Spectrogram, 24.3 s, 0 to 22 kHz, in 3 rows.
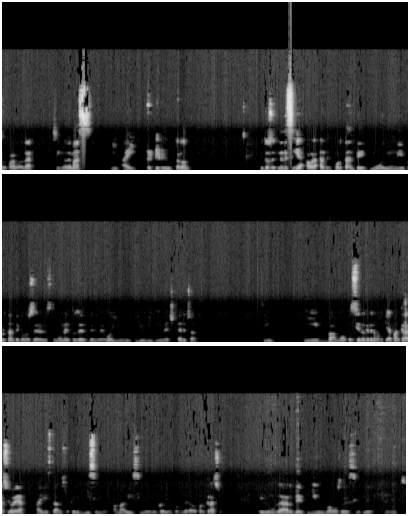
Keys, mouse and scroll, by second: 0.4 ctrl+shift+s, 1.8 KP_Add, 2.3 KP_Enter, 4.6-5.0 scroll down 2, 5.4-5.8 scroll up 2, 6.0 click, 6.9 middle click, 8.0 click, 12.7 click, 13.8-14.9 drag, 17.0 Tab, 23.2 click.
